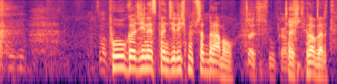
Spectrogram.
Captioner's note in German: spricht polnisch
